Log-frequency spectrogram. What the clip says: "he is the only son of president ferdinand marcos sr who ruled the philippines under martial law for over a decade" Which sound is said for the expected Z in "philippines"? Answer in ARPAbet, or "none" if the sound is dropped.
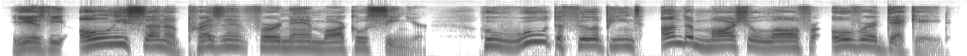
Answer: Z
